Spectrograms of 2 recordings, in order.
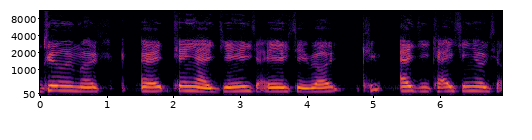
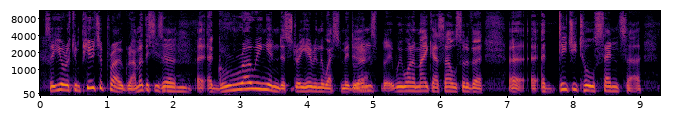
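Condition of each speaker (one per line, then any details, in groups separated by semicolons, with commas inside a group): Cerebral palsy; speech noticeably affected
No condition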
